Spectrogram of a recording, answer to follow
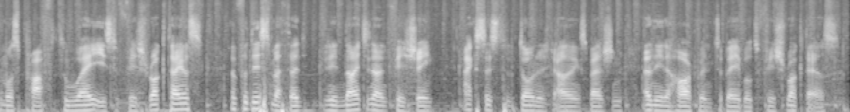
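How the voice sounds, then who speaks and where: Music plays in the background as a man speaks at a very fast pace. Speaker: gamer. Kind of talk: game tutorial commentary.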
